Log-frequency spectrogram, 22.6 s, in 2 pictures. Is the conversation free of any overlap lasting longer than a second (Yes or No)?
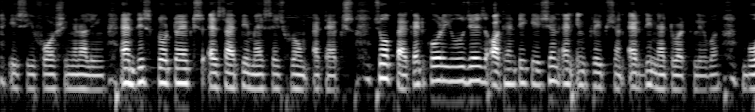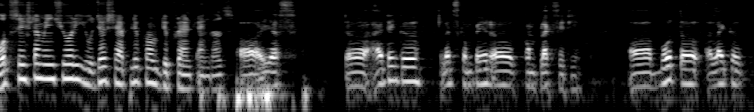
Yes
